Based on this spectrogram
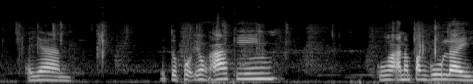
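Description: A woman speaks very slowly at a medium pitch with fairly even intonation. Noticeable background noise can be heard. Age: old. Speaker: family vlogger. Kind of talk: casual vlog narration.

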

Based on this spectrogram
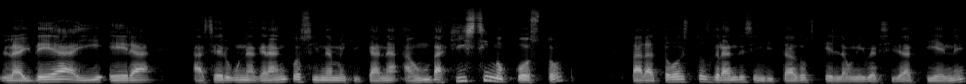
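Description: Over a quiet background, a man speaks at a fairly slow pace. His pitch is fairly low, with ordinary pitch variation. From Tabasco, Mexico. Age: 50s. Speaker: chef; interview guest. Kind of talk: interview conversation. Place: studio.

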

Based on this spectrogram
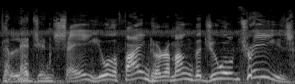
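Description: Putting on a character voice, a man speaks fairly quickly in a high, fairly bright voice with big pitch swings, over faint background noise.

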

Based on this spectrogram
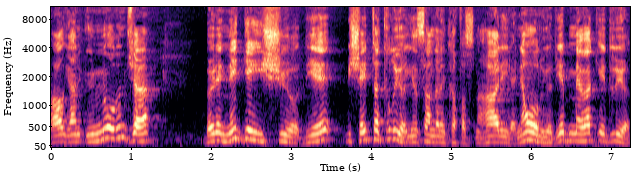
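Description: Lively in intonation, a man with a high pitch talks at a moderate pace. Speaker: talk show host. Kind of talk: talk show hosting chat. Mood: playful, joking. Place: studio. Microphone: lapel.

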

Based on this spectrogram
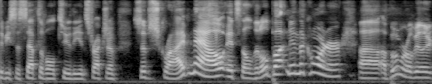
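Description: Moving at a fairly quick pace, a man speaks with very wide pitch swings. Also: quiet background. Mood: joking, playful. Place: studio. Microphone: studio mic.

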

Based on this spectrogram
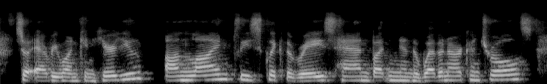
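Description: The intonation stays fairly even at a moderate pace. Light background noise sits behind the voice. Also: woman. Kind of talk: meeting housekeeping announcements. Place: meeting room. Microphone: podium.

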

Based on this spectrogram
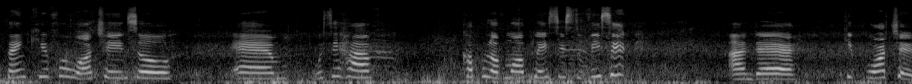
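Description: Raising and projecting her voice, a woman speaks at a fairly slow pace with ordinary pitch variation, the sound dry with no echo but with noticeable background noise. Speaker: travel vlogger. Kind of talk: casual vlog chat. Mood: cheerful, enthusiastic. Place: beach. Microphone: phone near.

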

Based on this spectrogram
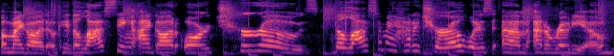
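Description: There's a woman talking. Music sounds clearly behind her. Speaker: YouTuber, food reviewer. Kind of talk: casual talk to camera, food review. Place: car. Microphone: phone near.

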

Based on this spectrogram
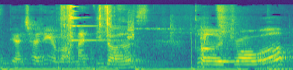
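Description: The speaker is a woman. Behind her, music plays loudly. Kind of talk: casual vlog tour narration. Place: home room. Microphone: phone near.

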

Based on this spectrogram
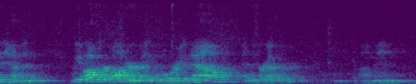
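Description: Strong room echo fills the space as a woman speaks at a fairly slow pace. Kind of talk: liturgical prayer. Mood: solemn, gentle. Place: church.

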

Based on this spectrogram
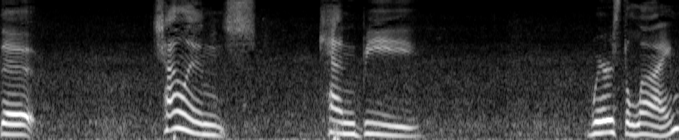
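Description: With light background noise and a dry, echo-free sound, a woman speaks using lively intonation. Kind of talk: casual vlog chat. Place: waterside. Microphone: phone near.

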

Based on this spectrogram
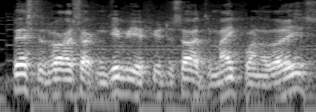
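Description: A man at a moderate pace with ordinary pitch variation, faint music in the background. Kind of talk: tutorial. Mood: calm, reflective. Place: workshop.

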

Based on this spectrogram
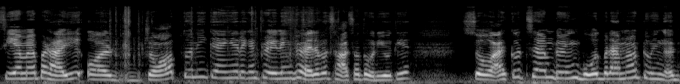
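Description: A woman with a high pitch and lively intonation, dry sound with no echo, and light background noise. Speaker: vlogger. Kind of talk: casual vlog Q&A chat. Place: car. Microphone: phone near.

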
